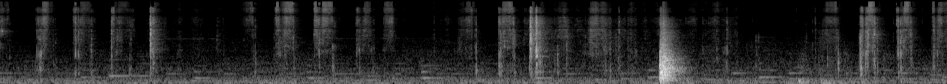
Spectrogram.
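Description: Tarot cards being shuffled and drawn from the Major Arcana, heard as soft, scattered card flicks and slides with one sharper snap near the end, close and quiet with no talking.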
